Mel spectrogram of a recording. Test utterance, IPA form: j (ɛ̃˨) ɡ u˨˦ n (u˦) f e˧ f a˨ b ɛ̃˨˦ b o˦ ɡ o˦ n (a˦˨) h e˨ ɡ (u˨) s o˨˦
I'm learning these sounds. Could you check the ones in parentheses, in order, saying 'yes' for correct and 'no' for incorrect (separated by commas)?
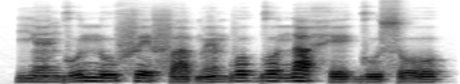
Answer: yes, no, yes, yes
